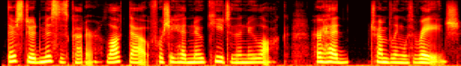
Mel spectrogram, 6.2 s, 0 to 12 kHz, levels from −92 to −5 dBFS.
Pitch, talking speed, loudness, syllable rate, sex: 210 Hz, 175 wpm, -18 LUFS, 4.6 syllables/s, female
